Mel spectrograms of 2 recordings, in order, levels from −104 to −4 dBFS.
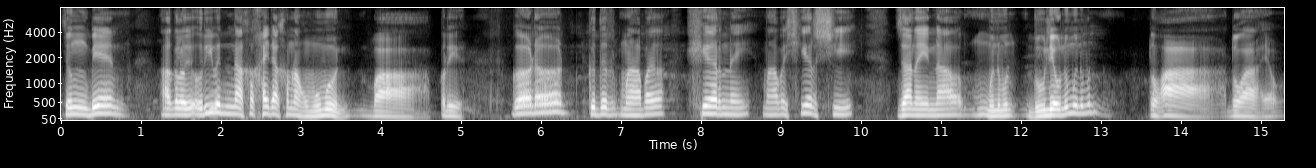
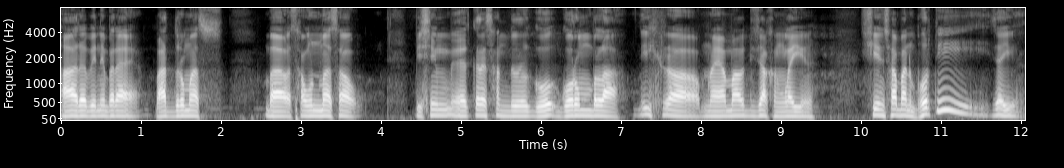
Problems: constant background noise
